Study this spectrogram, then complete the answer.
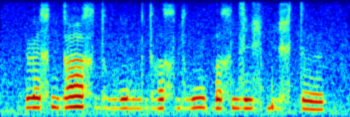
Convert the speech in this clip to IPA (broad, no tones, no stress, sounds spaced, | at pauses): ɭ ɛ x ŋ ɡ a x dʱ o̤ lˠ o̤ dʱ ɐ x dʱ u ɓ ɐ x n z i x ɓ i̤ x t ɘ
